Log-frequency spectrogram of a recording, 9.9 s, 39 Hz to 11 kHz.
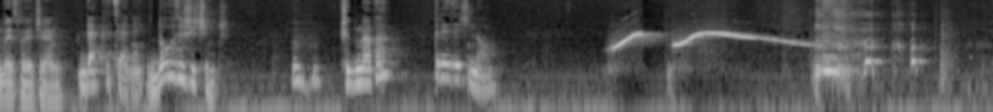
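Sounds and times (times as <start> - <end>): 
speech: 0.0 - 5.1
man giving an admiring whistle: 6.1 - 8.2
cough: 8.1 - 9.0.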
